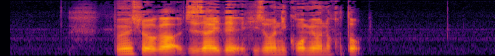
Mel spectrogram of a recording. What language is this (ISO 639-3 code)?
jpn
